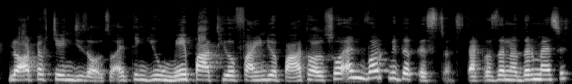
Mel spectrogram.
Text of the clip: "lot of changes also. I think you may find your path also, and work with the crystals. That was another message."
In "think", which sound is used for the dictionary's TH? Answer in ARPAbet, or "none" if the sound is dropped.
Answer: T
